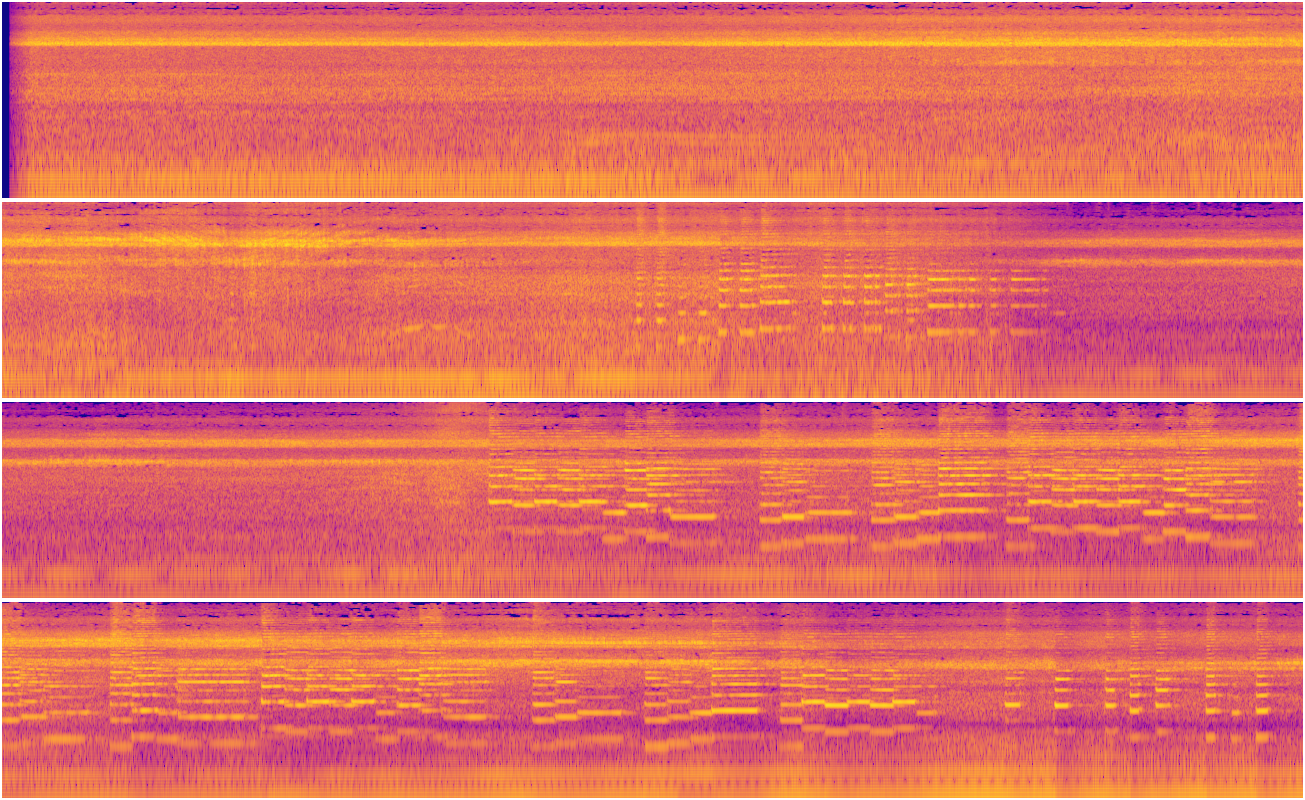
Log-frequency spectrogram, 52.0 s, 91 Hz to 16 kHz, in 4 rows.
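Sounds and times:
truck engine droning: 0.0s - 52.0s
horn-like tune: 19.2s - 23.9s, 30.9s - 52.0s.

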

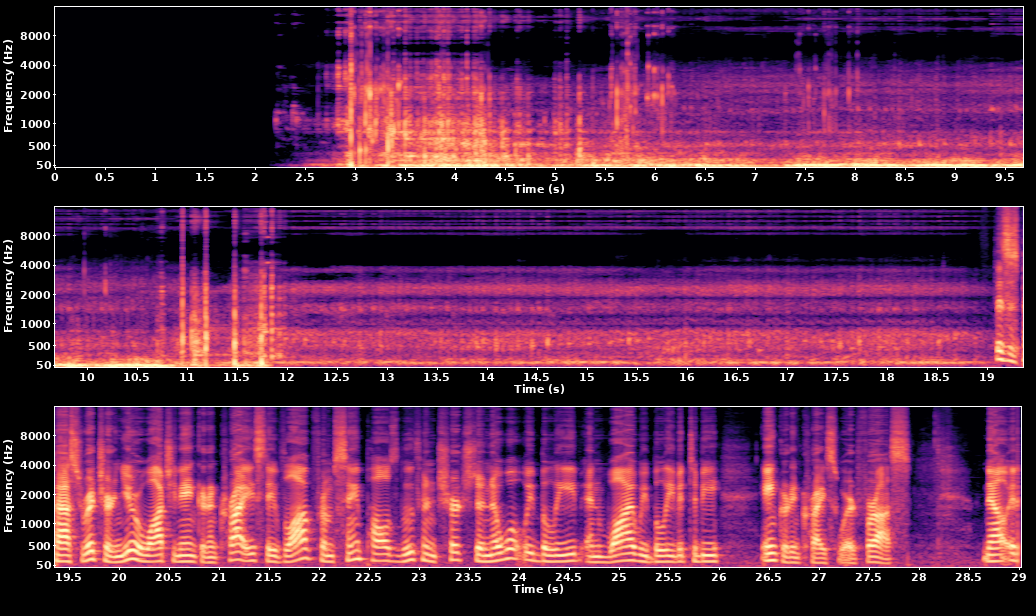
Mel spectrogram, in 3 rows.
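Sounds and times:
underwater rumble and rushing water: 2.6s - 19.1s.

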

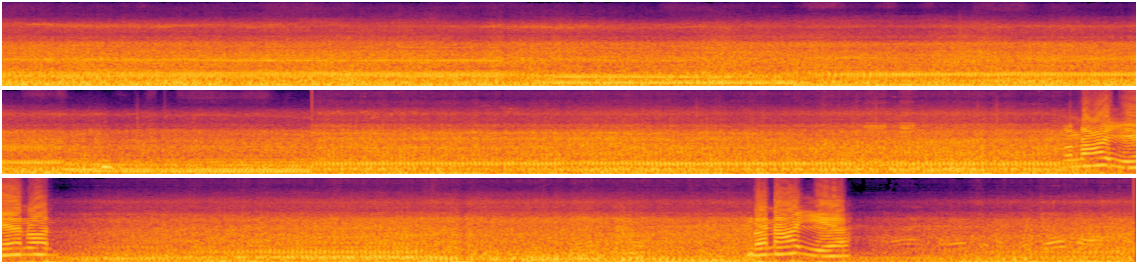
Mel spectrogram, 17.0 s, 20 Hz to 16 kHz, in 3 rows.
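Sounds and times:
wind and road noise: 0.0s - 17.0s
motorcycle engine running: 2.8s - 11.7s.

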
